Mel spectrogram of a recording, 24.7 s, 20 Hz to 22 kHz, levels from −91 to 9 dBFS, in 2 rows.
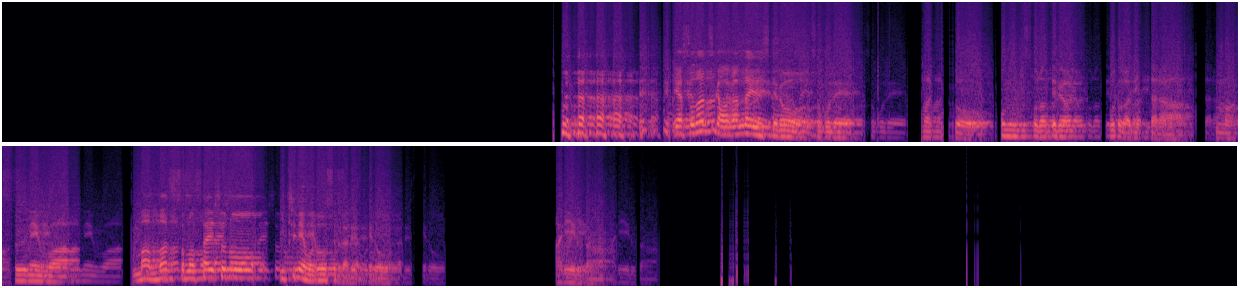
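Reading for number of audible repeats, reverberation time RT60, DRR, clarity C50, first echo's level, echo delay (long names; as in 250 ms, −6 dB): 3, no reverb audible, no reverb audible, no reverb audible, −13.0 dB, 80 ms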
